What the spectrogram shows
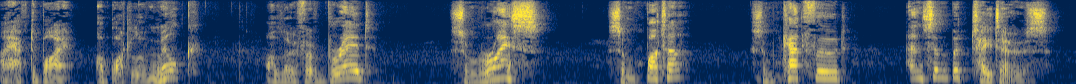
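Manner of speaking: upward lilt on every item, potatoes unlifted. Intonation lesson reading a shopping list: rise on every item except last. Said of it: "My voice went up at the end of each word except on the last one".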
